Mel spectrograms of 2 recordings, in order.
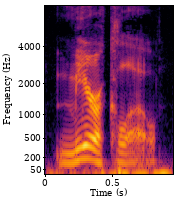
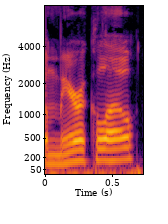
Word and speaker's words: Miraclo: Rick Tyler is able to take a proprietary medication called Miraclo. I believe that's how it's pronounced. It's like miracle with C L O on the end, so Miraclo.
